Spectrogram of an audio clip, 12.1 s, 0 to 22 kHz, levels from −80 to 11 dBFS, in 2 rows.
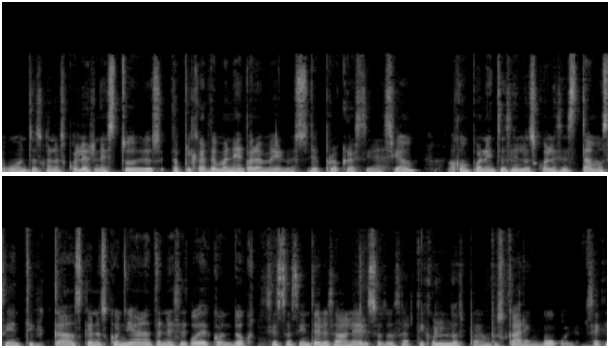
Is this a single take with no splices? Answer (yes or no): no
